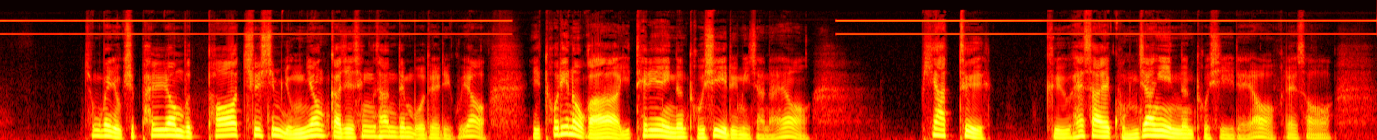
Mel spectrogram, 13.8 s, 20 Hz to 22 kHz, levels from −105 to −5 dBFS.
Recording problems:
high-pitched whine; noticeable; until 5 s and from 8.5 s on; 12 kHz, 15 dB below the speech

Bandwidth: 16 kHz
